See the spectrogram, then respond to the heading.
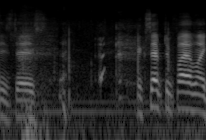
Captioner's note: laughs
